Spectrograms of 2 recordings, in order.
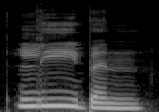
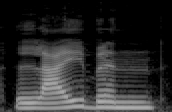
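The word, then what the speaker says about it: lieben: आप नोट करें कि इनको अगर आप इनकी तरह प्रोनाउंस करेंगे जैसे कि डाइब, स्पाइलसॉइग, लाइबन या लाइगन तो ये गलत होगा।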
